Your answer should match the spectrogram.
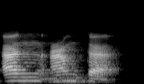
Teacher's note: nun itu kan makhrajnya ujung lidah bertemu dengan gusi. Nun di situ tenggorokan jauh banget kan. Makanya nun jadinya jelas tuh an gitu ya. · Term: izhar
